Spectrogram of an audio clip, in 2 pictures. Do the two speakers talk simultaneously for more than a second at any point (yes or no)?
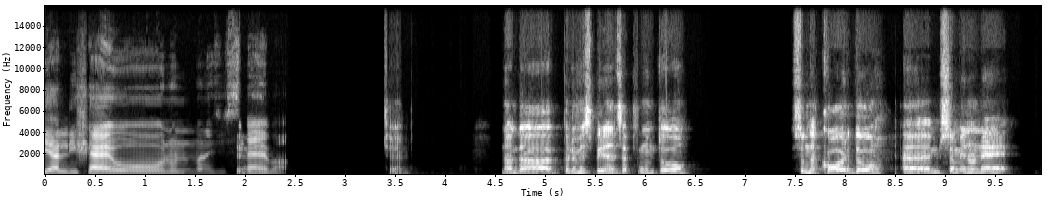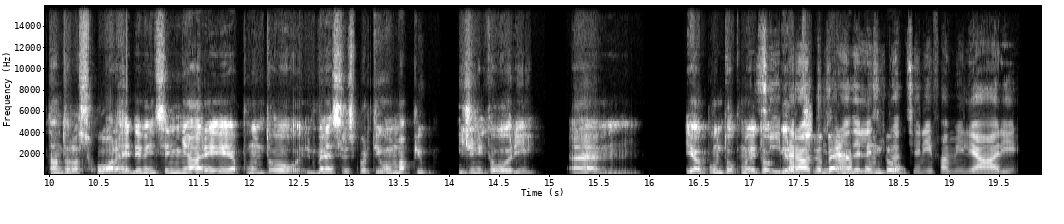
yes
